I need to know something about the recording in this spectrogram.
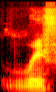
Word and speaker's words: Ralph: spider it's ra uh I think you say his name is Rafe I think it's how you pronounce it Rafe fines is in that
